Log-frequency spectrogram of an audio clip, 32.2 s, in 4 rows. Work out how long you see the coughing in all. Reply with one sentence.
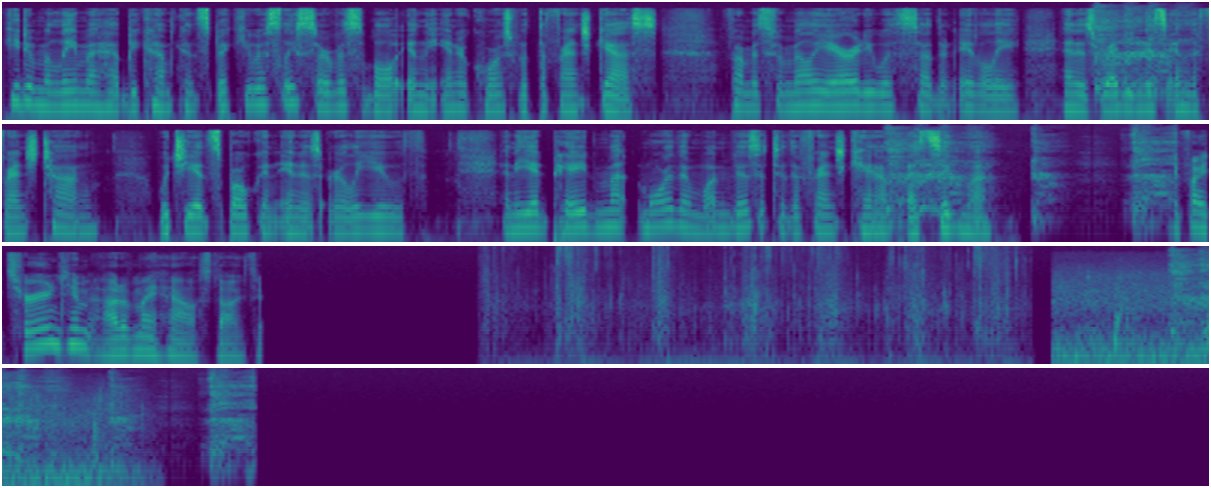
The coughing can be heard for 5 seconds in total.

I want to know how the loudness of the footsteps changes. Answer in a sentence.
The loudness of the footsteps goes up.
